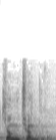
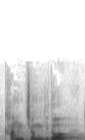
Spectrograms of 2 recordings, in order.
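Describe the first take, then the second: First: 경청 기도 said lower and calmer; calm listening tone. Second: 강청 기도 drawn out slowly and firmly; 강청 기도 said slowly and strongly, like a demand; pleading emphasis. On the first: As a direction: let 경청 기도 settle down, lower and calmer. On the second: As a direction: stretch 강청 기도 out like an earnest plea. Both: Shown as a demonstration. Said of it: "두 번만 해보겠습니다".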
